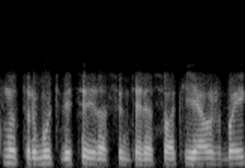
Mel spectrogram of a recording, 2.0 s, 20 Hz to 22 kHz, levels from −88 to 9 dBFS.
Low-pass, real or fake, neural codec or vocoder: 7.2 kHz; real; none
